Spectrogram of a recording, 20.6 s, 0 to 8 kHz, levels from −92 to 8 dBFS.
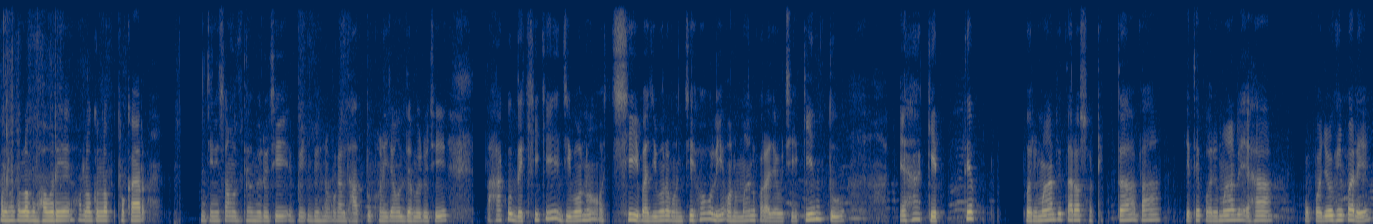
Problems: constant background noise, continuous background conversations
